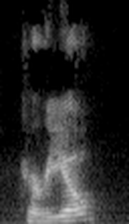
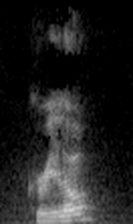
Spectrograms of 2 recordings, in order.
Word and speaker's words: Carrillo: That uh, Sofia Carrillo, I think, unless you want to pronounce the L's, Carrillo, directed with the little stop motion dollhouse and doll parts moving around.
